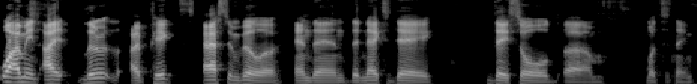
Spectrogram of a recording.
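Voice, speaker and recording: A man with an American accent speaks at a moderate pace in a fairly low voice, with ordinary pitch variation and big swings in loudness. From Houston, Texas. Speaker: podcast host. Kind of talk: casual chat.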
